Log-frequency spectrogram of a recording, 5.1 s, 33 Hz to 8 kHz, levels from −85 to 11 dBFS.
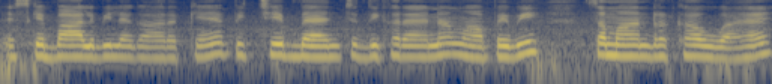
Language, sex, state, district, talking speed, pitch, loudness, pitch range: Hindi, female, Haryana, Charkhi Dadri, 220 wpm, 205 Hz, -16 LUFS, 200-220 Hz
